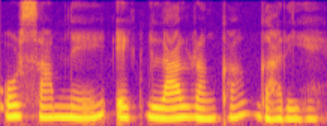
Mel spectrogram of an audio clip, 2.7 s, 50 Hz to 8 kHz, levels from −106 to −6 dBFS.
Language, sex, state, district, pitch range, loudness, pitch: Hindi, female, Arunachal Pradesh, Lower Dibang Valley, 185-210 Hz, -15 LUFS, 195 Hz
